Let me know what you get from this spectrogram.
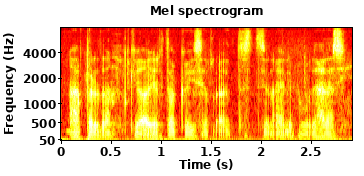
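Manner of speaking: very soft, low self-correction; muttered aside. Real, not acted. Instructor fixing a slip mid-explanation, muttered aside. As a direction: drop to a near-inaudible mumble to yourself.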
